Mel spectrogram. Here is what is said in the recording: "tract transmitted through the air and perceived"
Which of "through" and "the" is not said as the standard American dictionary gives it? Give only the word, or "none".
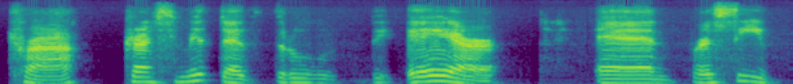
none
